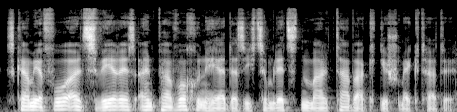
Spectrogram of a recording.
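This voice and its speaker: Deep-voiced male audiobook narrator. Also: steady tone, normal speed. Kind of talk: scripted first-person narration.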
